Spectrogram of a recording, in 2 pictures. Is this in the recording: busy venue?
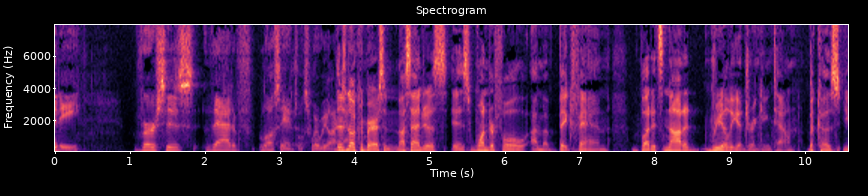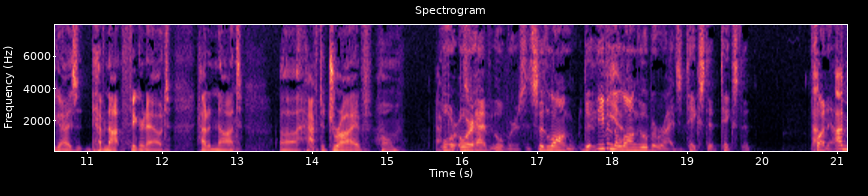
no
